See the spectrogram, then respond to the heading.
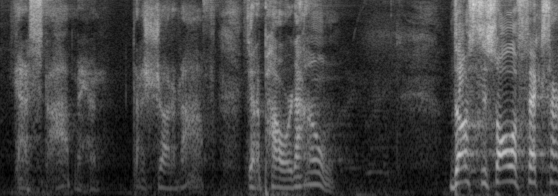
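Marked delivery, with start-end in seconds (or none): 0.1-3.3 much softer, whispered plea to stop; hushed urging. Acted. Preacher telling tired churchgoers to stop, whispered softly. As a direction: whisper it like God calming a tired soul.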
